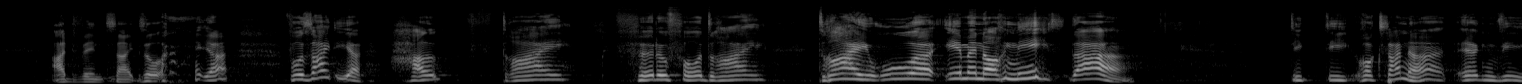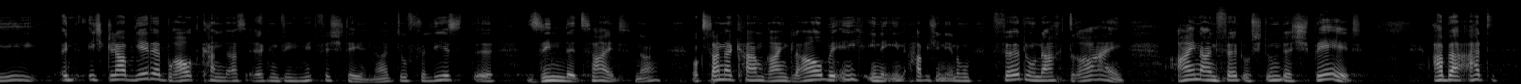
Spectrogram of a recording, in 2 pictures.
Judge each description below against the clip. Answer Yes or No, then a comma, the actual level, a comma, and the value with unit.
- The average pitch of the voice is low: No, high, 200 Hz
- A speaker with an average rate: No, slow, 105 wpm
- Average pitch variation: Yes, average, 3.7 semitones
